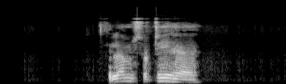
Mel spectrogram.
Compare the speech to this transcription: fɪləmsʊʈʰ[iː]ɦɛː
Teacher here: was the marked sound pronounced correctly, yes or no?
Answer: yes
